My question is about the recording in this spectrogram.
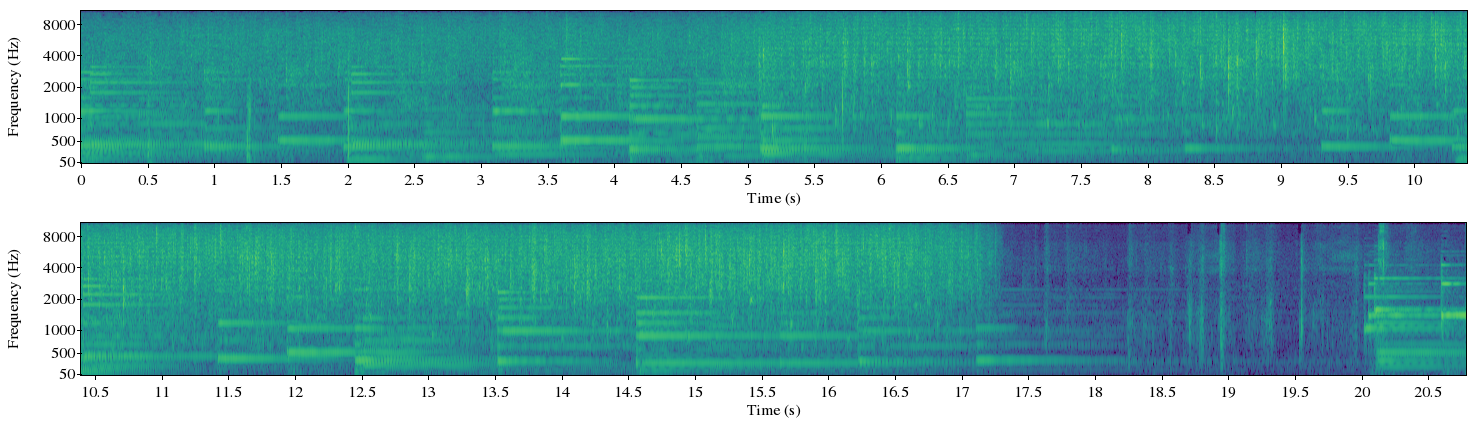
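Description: Trickling, splashing spring water seeping down a wet rock face, heard under soft keyboard background music with a gentle melody. The water sound cuts off suddenly about three-quarters of the way through, and the music dies down near the end, leaving a few faint clicks.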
